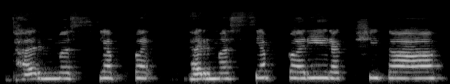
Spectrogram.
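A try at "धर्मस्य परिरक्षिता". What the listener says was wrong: Dharmasya Parirakshita. I don't know. I'm hearing an extra ip there. Dharmasya Parirakshita. So in this dhata, that is Mahapranah. And then dharmasya, that is also Mahapranah.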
